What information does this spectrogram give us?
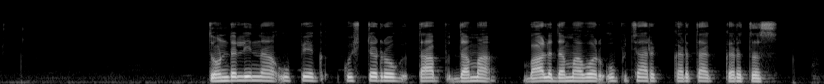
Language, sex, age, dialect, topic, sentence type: Marathi, male, 18-24, Northern Konkan, agriculture, statement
